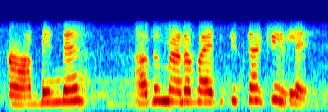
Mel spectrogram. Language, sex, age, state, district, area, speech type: Malayalam, female, 30-45, Kerala, Idukki, rural, conversation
